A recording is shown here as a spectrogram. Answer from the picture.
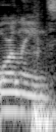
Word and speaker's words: Orleans: I don't even know how to pronounce his first name. Darkwa? That would be Orleans Darkwa.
